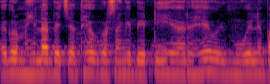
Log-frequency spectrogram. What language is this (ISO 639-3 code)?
sck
